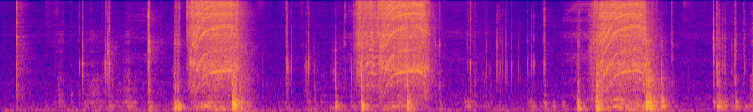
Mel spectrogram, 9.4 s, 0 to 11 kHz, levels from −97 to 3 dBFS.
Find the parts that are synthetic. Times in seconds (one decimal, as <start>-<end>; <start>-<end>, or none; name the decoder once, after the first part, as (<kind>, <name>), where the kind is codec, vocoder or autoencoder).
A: 2.2-6.5 (vocoder, Vocos)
